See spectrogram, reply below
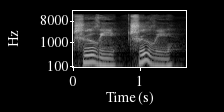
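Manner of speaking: slow, deliberate reading, word by word.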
